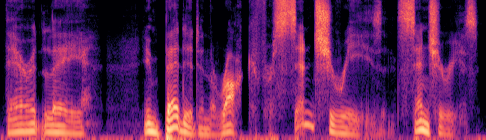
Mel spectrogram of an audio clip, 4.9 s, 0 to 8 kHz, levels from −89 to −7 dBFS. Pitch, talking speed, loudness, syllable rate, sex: 105 Hz, 135 wpm, -21 LUFS, 4.3 syllables/s, male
